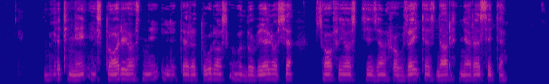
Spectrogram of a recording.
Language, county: Lithuanian, Alytus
